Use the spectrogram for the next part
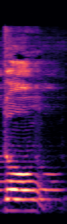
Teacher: Nun mati bertemu ta, punya ikhfa, ya.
